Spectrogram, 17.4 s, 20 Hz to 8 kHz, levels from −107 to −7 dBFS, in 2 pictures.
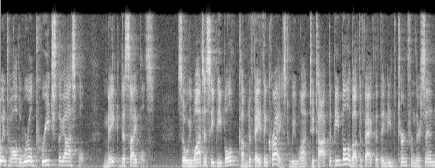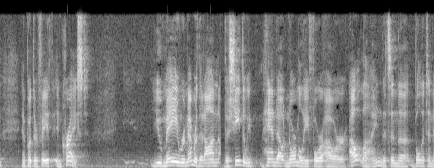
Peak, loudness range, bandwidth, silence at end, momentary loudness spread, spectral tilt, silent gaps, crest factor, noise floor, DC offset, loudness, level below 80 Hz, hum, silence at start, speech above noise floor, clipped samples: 0 dBFS; 3 LU; 7.8 kHz; 0 s; 8 LU; -4 dB/octave; none; 16 dB; -42 dBFS; under 0.1%; -16 LUFS; -52 dBFS; none; 0 s; 26 dB; under 0.1%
